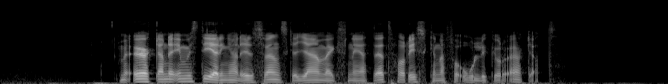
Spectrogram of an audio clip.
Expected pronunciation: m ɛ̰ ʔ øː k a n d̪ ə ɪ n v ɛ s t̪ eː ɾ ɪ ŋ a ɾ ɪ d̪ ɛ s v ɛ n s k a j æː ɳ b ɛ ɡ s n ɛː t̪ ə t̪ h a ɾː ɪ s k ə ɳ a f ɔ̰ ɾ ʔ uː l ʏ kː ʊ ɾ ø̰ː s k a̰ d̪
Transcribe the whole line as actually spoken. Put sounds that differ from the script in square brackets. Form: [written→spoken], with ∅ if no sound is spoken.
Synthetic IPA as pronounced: m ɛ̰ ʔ øː k a n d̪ ə ɪ n v ɛ s t̪ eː ɾ ɪ ŋ a ɾ ɪ d̪ ɛ s v ɛ n s k a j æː ɳ [b→v] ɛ ɡ s n ɛː t̪ ə t̪ h a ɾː ɪ s k ə ɳ a f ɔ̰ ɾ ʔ uː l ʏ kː ʊ ɾ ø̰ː [s→∅] k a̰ [d̪→t̪]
